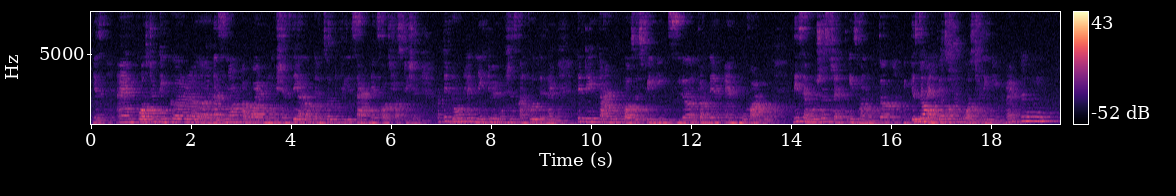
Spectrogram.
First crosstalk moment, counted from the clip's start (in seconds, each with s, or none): 16.5 s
